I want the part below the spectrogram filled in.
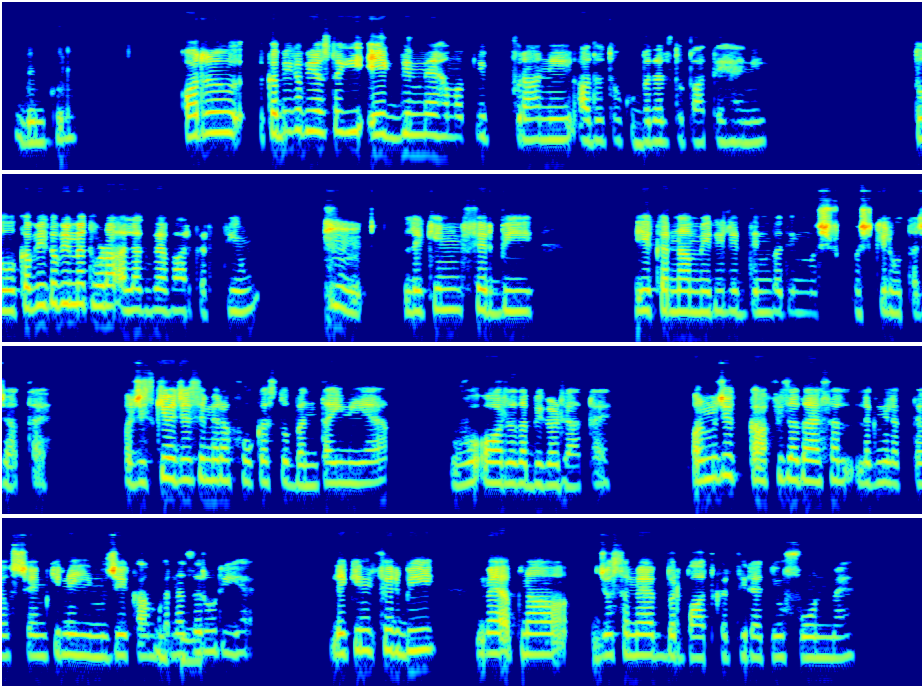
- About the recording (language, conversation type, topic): Hindi, advice, मैं नकारात्मक आदतों को बेहतर विकल्पों से कैसे बदल सकता/सकती हूँ?
- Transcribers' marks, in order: throat clearing; in English: "फ़ोकस"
